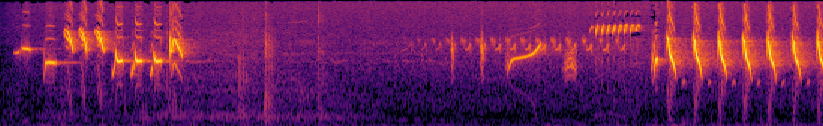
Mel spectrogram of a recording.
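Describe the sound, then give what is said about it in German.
A nightingale sings alone in bright, high-pitched bursts. It opens with a rapid run of repeated chirps and pauses briefly. Thin whistled and buzzy notes follow, then a loud, evenly spaced series of repeated piercing notes. “Ja, da erkennt man sie. Das ist die Nachtigall.”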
